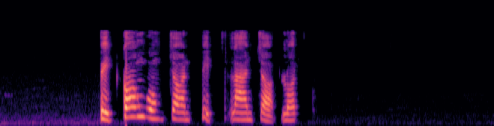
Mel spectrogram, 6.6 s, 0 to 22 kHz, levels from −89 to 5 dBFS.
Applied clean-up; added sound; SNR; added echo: none; none; none; none.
